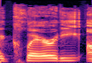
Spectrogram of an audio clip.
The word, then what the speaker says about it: Clardy: At Troy Clarity on Twitter, the last name is spelled C-L-A-R-D-Y.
